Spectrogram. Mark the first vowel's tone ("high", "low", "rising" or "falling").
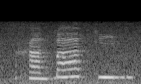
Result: low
